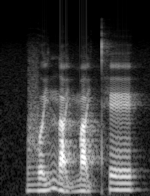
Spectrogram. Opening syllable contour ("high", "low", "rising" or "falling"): rising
